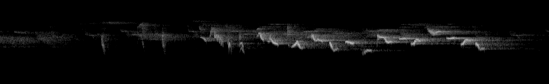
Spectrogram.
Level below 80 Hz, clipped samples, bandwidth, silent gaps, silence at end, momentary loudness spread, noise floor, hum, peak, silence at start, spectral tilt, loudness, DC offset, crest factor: under -90 dBFS; under 0.1%; 8.6 kHz; none; 0.5 s; 21 LU; -58 dBFS; none; -14 dBFS; 1 s; 11.5 dB/octave; -24 LUFS; under 0.1%; 16 dB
